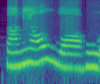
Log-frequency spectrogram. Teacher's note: அல்லாஹ் என்கிற வார்த்தைக்கு முன்னால ஜபரோ பேஷோ இருந்துச்சுன்னா வல்லினமா ஓதணும், வாய் நிரம்ப. அப்போ இந்த இடத்துல நம்ம என்ன செய்யணும், வல்லினமா ஓதணும்.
